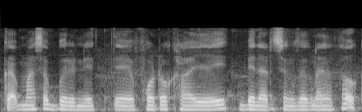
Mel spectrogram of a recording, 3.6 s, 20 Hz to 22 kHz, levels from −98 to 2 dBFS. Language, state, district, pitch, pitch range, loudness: Kokborok, Tripura, West Tripura, 130 Hz, 125-135 Hz, -17 LUFS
